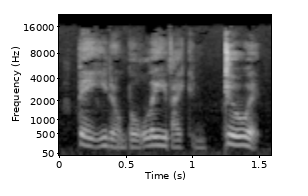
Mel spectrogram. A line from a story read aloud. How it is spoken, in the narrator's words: she whispered hoarsely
